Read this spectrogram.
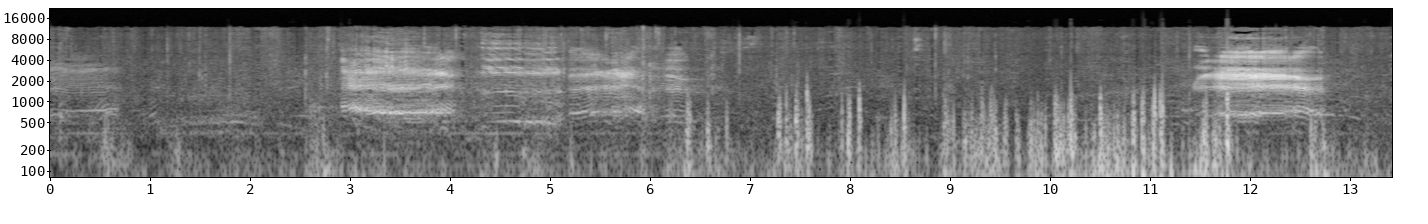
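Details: Galapagos sea lions that have taken over a barge at the dock on Santa Cruz Island, Galapagos, large males and smaller females, in a burping contest; deep, throaty belching calls with harmonics, several bursts, over a low rumbling background.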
